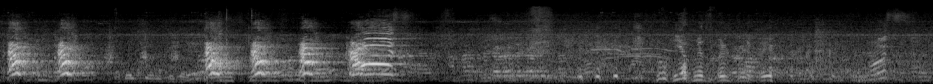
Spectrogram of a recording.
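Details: Airedale Terrier barking during IGP 3 protection training: a quick run of five or six loud, harmonic barks in the first four seconds, then softer scattered sounds, scuffling and voices in the background.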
